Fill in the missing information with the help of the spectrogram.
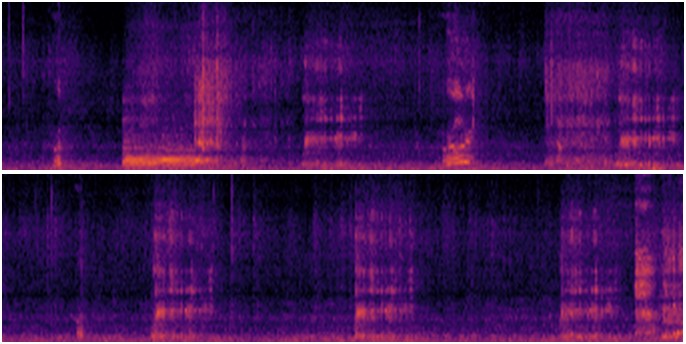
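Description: Repeated throaty voiced belches, about ten in the stretch, with music playing behind; deliberate burping.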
